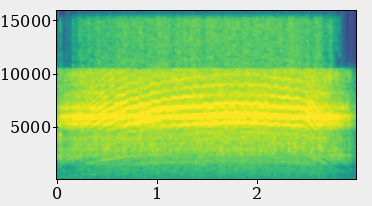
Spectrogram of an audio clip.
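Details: Singer model 413 vintage sewing machine after motor belt replacement and tensioning: steady high-pitched motor whine at full speed for about three seconds, slight belt vibration, then smooth spin-down; belt tension judged good, normal run.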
